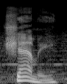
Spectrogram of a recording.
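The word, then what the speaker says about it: chamois: The pad inside, called a shamwa, pronounced shammy, is specifically designed to do three things.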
